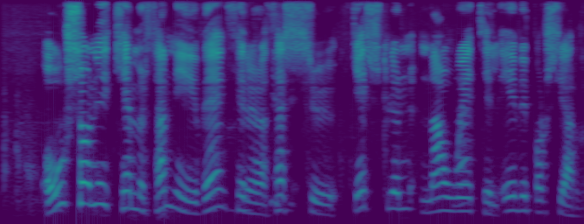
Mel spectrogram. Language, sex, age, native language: Icelandic, male, 30-39, Icelandic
